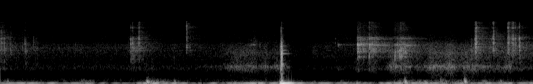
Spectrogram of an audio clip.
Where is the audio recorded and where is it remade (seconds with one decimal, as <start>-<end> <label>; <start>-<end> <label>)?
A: 0.0-5.3 recorded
